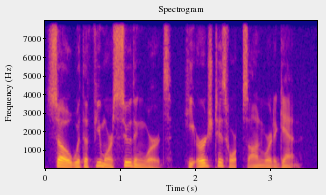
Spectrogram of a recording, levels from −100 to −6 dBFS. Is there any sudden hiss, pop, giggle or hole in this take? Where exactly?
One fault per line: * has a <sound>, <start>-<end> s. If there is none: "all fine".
* has a dropout, 2.5-2.6 s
